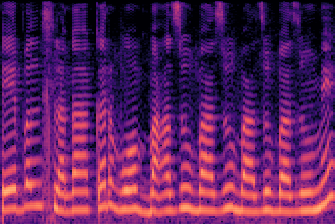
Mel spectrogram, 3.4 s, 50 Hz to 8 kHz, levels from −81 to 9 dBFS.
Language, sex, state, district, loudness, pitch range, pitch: Hindi, female, Karnataka, Bangalore, -13 LUFS, 230-270 Hz, 240 Hz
